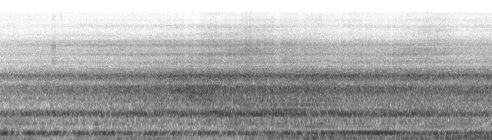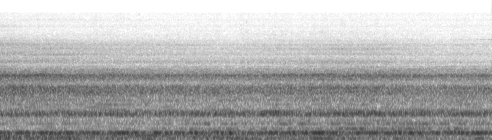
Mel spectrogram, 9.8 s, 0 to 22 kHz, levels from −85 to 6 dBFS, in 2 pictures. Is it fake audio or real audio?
real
